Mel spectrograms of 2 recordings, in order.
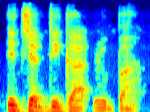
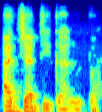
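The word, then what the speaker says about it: ajjhattika rūpa: But the Burmese pronunciation Ijat, yeah, Ijatika, yeah, Ijatika Rupa. But I think international pronunciation is Ajatika Rupa.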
